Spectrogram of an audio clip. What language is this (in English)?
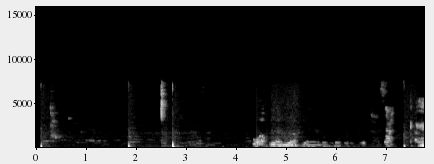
Swahili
